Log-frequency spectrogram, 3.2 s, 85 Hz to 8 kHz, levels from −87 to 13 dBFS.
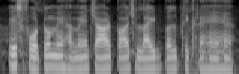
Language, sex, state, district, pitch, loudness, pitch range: Hindi, male, Assam, Kamrup Metropolitan, 120 Hz, -19 LUFS, 115-125 Hz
